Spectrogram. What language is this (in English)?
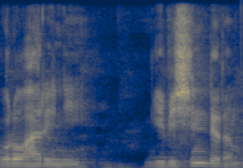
Bodo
